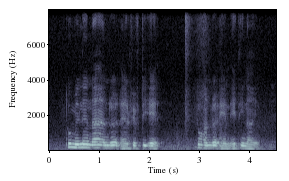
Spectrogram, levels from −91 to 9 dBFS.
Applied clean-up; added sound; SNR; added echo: none; none; none; none.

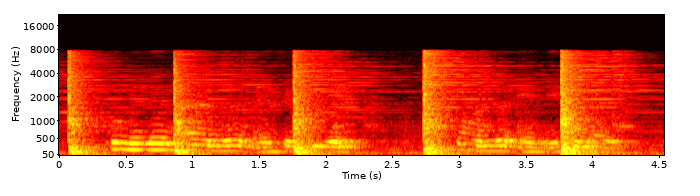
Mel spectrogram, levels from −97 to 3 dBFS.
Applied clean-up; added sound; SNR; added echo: none; Tools; -2 dB; reverberation time 0.4 s.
